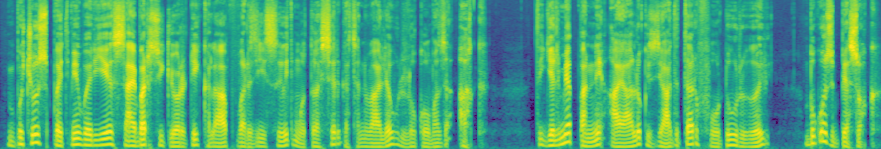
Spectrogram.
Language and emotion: Kashmiri, sad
